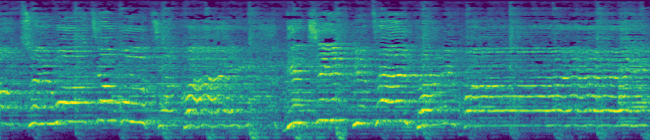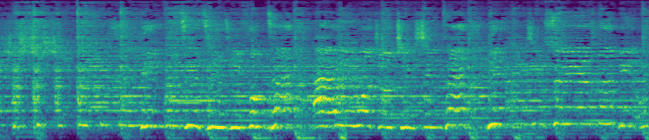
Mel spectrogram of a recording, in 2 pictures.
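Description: A female lead singer singing a pop song live into a handheld microphone over backing music with a steady beat.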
